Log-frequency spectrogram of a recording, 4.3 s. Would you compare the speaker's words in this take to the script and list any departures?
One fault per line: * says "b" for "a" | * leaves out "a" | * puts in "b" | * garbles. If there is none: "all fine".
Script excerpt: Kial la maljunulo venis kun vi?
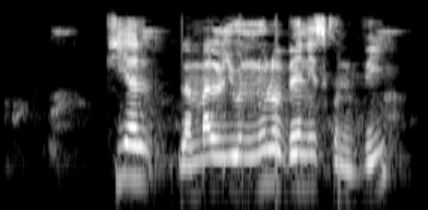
all fine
